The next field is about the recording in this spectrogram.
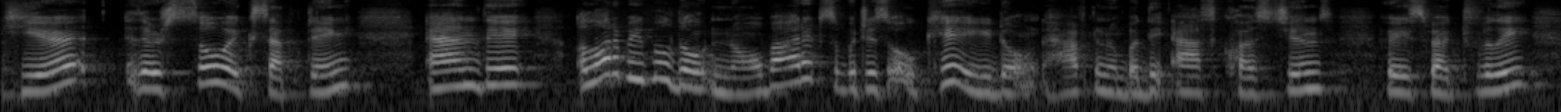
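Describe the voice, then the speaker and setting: Young woman from saudi arabia, fast chatty interview answers, kinda high voice. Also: expressive, darkish tone. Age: young adult. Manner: chatty, many restarts and "like" fillers. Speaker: college student guest. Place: university dorm.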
